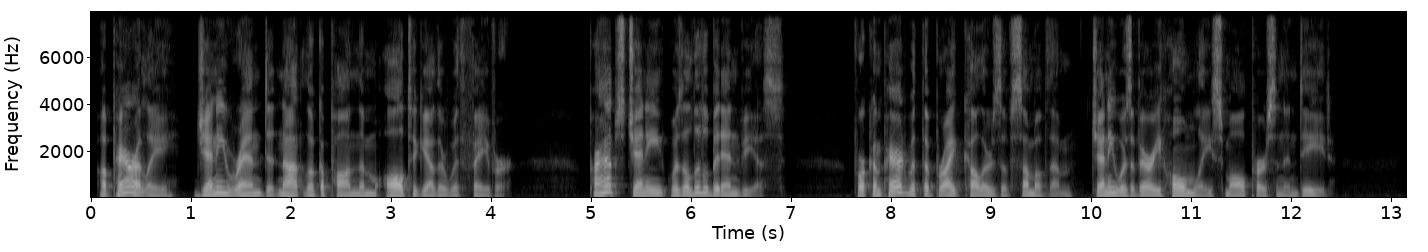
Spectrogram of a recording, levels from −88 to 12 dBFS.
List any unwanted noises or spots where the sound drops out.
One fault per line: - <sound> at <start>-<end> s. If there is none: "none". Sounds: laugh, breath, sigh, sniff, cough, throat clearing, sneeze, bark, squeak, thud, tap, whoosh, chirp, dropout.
none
